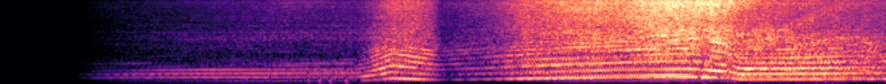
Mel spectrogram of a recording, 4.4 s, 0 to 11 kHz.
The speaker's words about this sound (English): The Suzuki GSX R750 motorcycle was built for speed, and it whipped down the block.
